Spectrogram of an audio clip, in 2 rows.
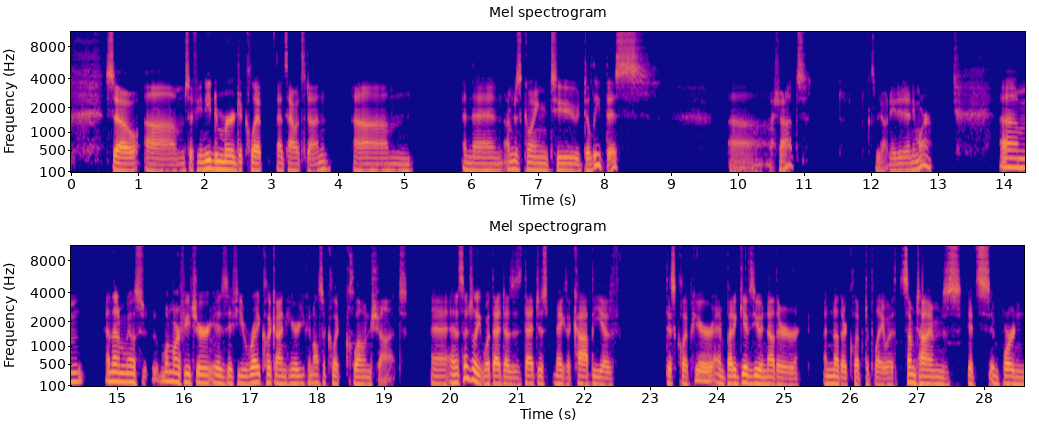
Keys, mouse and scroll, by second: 5.2 right click, 10.1 click, 11.8 click, 16.0 right click, 18.8 click, 24.2 click.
